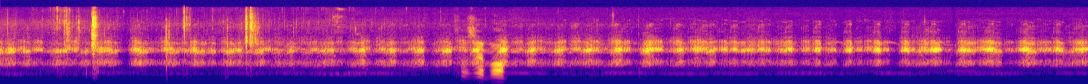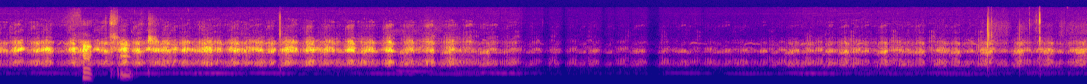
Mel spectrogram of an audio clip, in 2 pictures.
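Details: Several male European tree frogs calling together: a dense, rapid, rasping chorus of pulsed croaks running almost without pause, briefly easing off near the end before resuming, with a few quiet voices in the background.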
